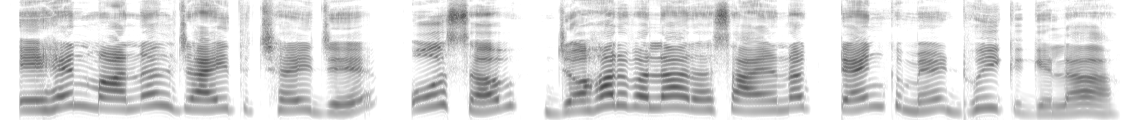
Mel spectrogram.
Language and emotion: Maithili, neutral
